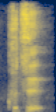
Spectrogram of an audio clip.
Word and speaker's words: 靴: 세가 세가 군자 있던 거 그렇죠 이게 군함이 발음은 근가 근가 근데이 화자는 음독은요 정도고 대부분은 뭐 훈으로 보여집니다 뜻으로는 다 아시는 구즈 신발 구두가이 한자가 되겠습니다 굿즈 굿즈 그러면 이게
